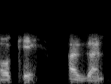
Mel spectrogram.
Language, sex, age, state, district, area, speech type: Goan Konkani, male, 45-60, Goa, Canacona, rural, conversation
